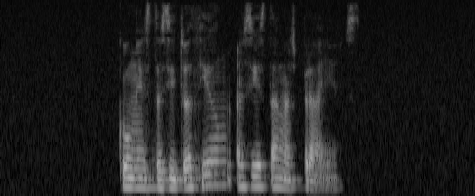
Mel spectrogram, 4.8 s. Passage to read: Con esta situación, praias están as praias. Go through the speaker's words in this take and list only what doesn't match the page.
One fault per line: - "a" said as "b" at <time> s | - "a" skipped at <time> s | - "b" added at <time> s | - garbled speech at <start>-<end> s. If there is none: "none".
- "praias" said as "así" at 2.4 s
